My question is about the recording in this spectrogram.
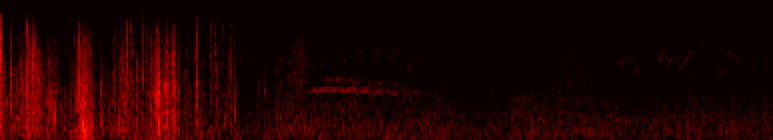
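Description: A plastic bag of peanuts crinkling and rustling in a flurry of sharp crackles for the first two seconds or so. It falls to a quiet stretch with a faint warbling call about three seconds in.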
